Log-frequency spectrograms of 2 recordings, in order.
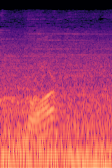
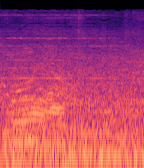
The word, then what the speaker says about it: Bror: Bror. Bror? B-R, like roar, but with a B. Bror.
